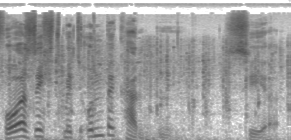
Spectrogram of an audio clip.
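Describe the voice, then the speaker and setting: A man's voice: fairly high pitch, wildly swooping pitch, takes it slowly, slight background noise, exaggerated voice. An actor playing a wary noble companion to a king in a German radio drama. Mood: watchful.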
